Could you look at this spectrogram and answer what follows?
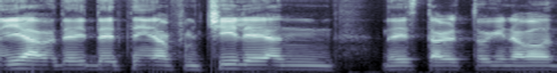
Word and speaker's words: Chile: you stopped getting annoyed that Americans called it chili? What do you say? Chili, Americans say chili. They don't say Yeah, Chile. Chile.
